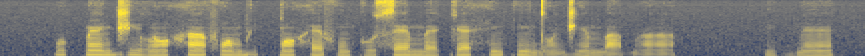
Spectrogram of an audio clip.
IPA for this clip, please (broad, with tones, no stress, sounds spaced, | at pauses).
k͡p u˦ k͡p ɛ̃˦ d͡ʒ i˦˨ l ɔ̃˧ h ã˦ f ɔ̃˦ b i˦ k͡p ɔ̃˦ h ɛ˦˨ f ũ˧ k u˧ s ɛ˦ m ɛ˧ k ɛ˦ h ĩ˦ k ĩ˦˨ d ɔ̃˨ d͡ʒ ɛ̃˧ m a˨ b ã˧ | i˧ ɡ͡b ɛ̃˧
